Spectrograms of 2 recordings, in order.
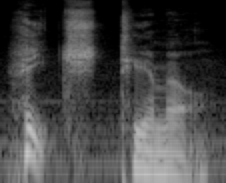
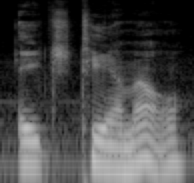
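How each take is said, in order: First: The letter H is said starting with an h sound. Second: The letter H is said without an h sound. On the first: "They put a hey on the beginning of their H's" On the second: "he didn't pronounce it H T M L"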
